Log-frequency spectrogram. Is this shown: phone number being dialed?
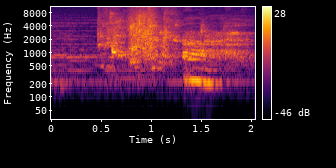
no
